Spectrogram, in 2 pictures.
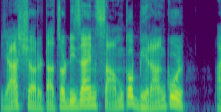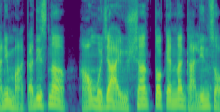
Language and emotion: Goan Konkani, disgusted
